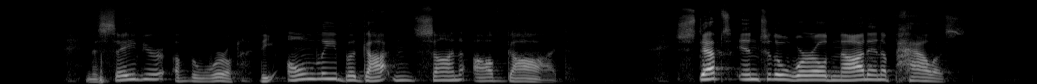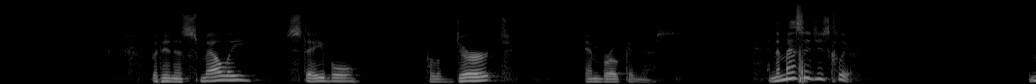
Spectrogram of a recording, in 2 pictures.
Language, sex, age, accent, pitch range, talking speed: English, male, 50-69, American, 160-235 Hz, 105 wpm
